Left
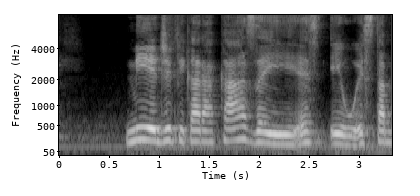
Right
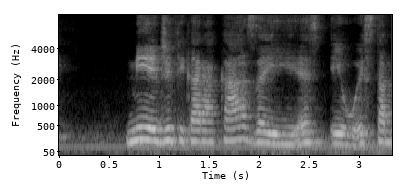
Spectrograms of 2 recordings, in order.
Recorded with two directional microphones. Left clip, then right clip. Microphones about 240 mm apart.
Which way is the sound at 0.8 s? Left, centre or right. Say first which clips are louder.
Left 7 dB; left.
